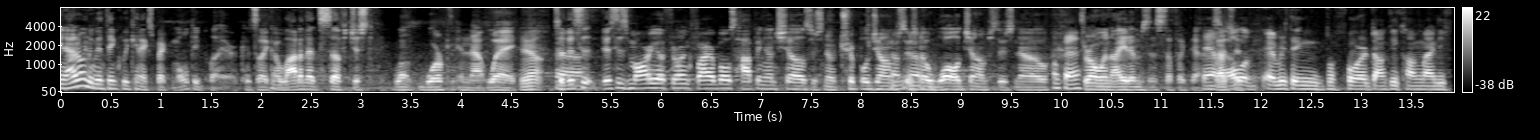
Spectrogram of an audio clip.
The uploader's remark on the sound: The Nintendo Voice Chat is coming to you live from E3 2014!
